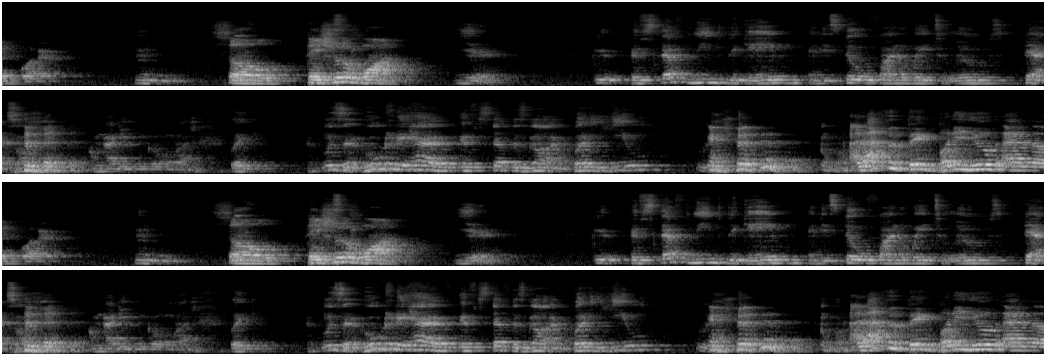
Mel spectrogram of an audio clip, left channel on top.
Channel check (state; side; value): normal; both; correlation 0.86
